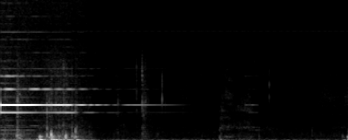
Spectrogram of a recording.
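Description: A short electronic phone alert chimes near the start, bright and tonal but fairly quiet, then fades into low room noise broken by a few soft knocks.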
